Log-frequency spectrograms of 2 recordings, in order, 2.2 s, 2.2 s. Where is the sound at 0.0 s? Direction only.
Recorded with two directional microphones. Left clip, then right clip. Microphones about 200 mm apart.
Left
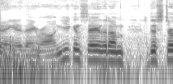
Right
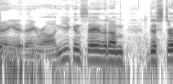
30° right (ahead or behind).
